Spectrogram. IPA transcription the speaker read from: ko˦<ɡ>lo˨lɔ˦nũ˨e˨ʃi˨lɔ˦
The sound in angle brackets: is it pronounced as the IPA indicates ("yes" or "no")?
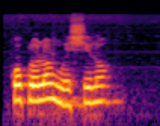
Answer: no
